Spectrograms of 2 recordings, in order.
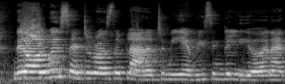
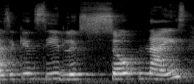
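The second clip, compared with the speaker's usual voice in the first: usual speaking voice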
